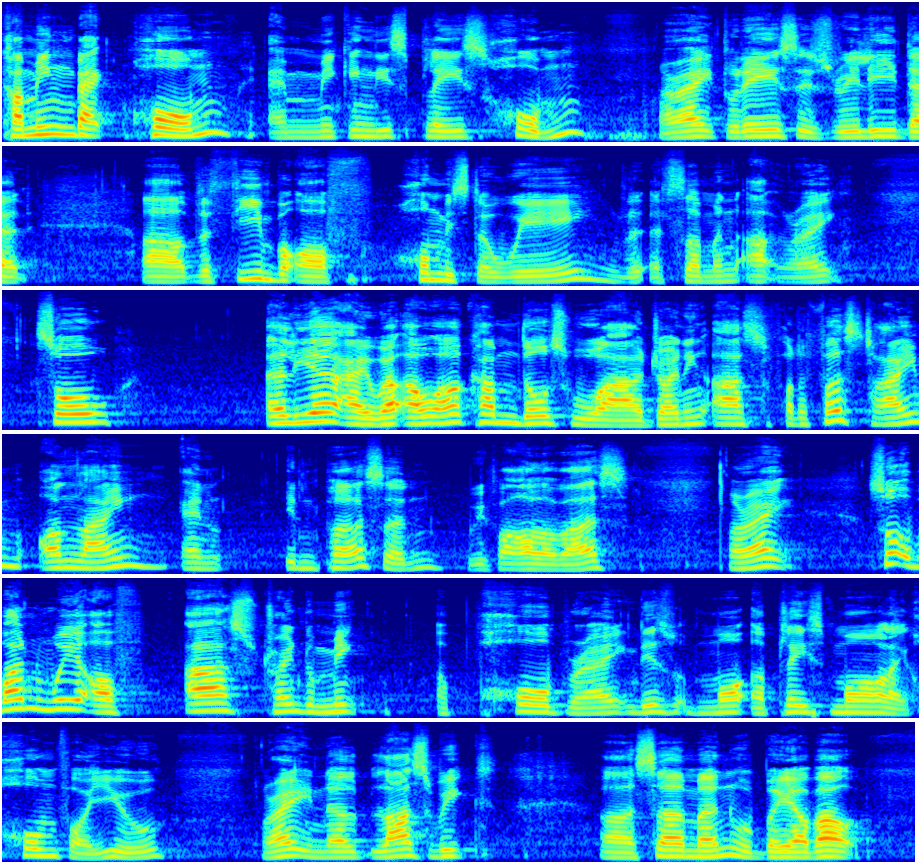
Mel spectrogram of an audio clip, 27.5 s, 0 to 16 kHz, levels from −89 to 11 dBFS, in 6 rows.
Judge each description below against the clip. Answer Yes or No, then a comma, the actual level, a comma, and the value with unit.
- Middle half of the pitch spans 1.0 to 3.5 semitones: No, average, 4.2 semitones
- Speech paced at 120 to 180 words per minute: Yes, average, 175 wpm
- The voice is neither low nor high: Yes, medium, 165 Hz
